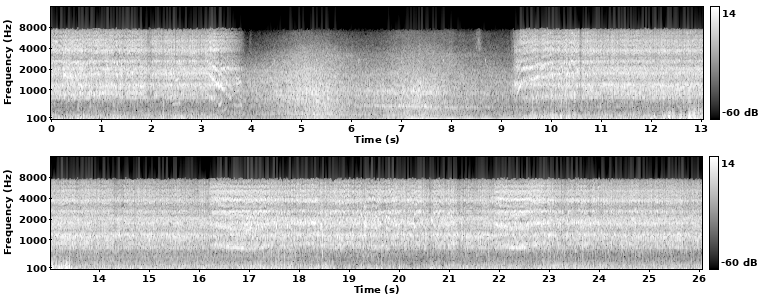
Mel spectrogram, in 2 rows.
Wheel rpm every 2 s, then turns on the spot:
230, 170, 0, 0, 40, 220, 230, 230, 220, 230, 230, 230, 230.
none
